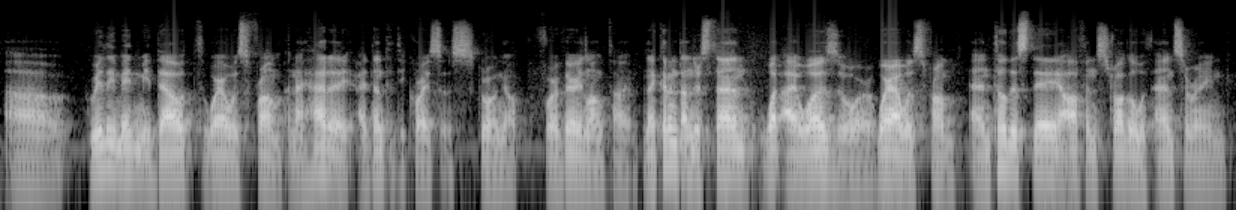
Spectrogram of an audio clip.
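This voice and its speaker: A man's voice: sits low, moderate pace, hardly any pauses. A man in his twenties from Bulgaria, hosting his own channel and telling a personal story to camera in a candid, earnest way. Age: 20s. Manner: earnest, candid, lively emphasis on key words. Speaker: YouTube channel host.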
